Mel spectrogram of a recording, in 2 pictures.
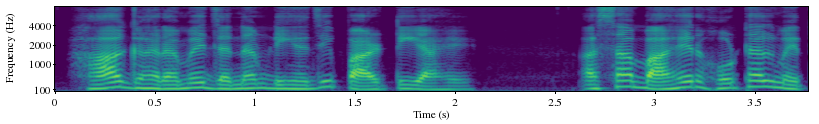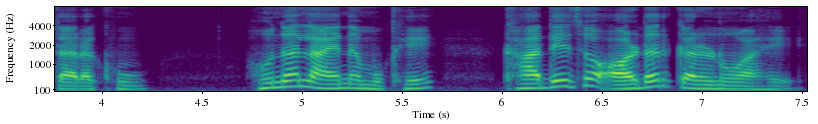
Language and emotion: Sindhi, neutral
